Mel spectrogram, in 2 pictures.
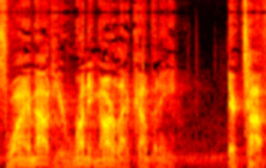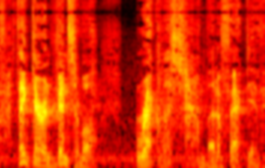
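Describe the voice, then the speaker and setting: A man's put-on character voice, very deep and low, with very wide pitch swings at a moderate pace over clear background noise. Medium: video game. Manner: gruff, eager for violence.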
